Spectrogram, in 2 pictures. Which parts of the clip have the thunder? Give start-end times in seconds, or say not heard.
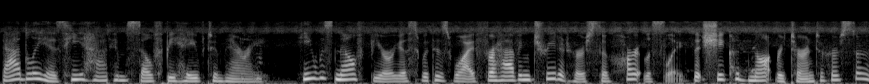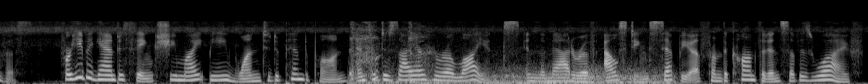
12.2-15.5.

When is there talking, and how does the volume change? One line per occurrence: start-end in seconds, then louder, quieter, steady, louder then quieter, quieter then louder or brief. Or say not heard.
0.0-17.3 steady.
